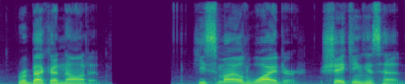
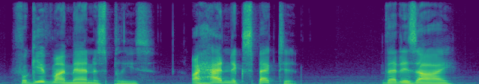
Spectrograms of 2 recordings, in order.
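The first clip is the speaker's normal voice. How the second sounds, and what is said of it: Clipped, polished British accent. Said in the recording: “He had a British accent, his words clipped and somehow polished.”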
